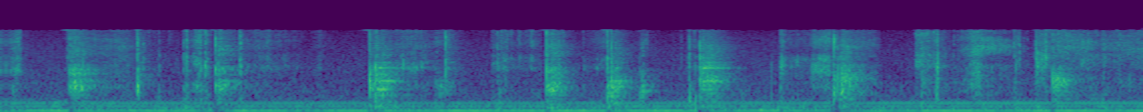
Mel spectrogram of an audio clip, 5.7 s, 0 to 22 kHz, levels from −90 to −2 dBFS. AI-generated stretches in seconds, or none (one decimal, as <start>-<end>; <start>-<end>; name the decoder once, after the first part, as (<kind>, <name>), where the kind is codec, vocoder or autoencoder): 0.0-0.7 (vocoder, Vocos); 3.4-4.4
